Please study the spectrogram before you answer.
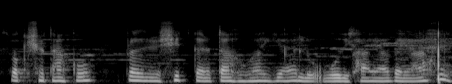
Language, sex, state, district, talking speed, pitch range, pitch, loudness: Hindi, female, Delhi, New Delhi, 130 wpm, 150-175 Hz, 165 Hz, -28 LUFS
